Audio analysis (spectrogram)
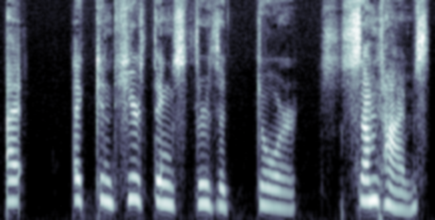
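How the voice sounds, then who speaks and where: A woman playing an innocent, excitable little boy in an old-time radio drama, with a childlike, earnest delivery. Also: high-pitched, dry recording, studio quality. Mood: sheepish. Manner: childlike, earnest, halting when confessing.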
